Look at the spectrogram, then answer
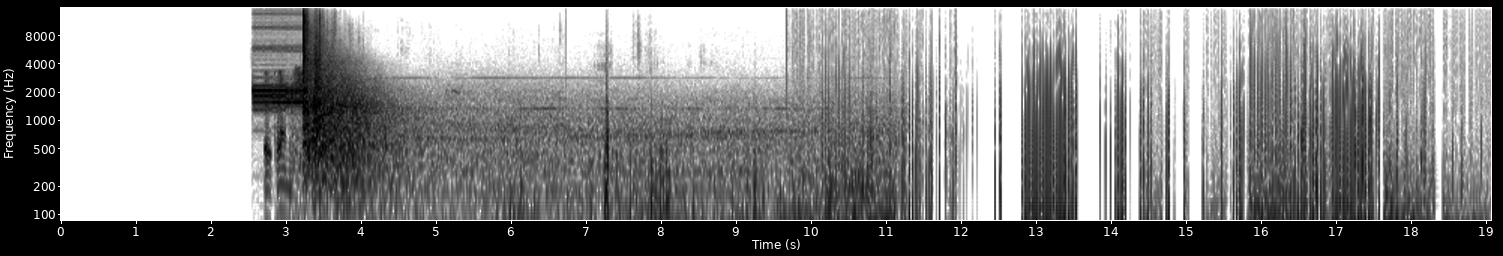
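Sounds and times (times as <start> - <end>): synthesizer drone: 2.6 - 11.1
harsh distorted electronic noise: 9.7 - 19.0.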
